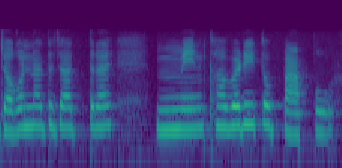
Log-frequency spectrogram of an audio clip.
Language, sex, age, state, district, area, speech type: Bengali, female, 45-60, West Bengal, North 24 Parganas, rural, spontaneous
